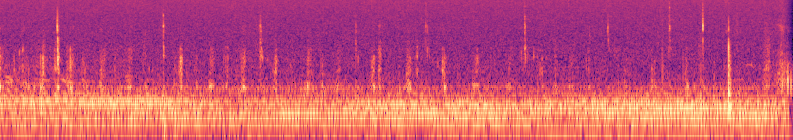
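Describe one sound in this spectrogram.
Chopsticks click and scrape against a plastic plate.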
